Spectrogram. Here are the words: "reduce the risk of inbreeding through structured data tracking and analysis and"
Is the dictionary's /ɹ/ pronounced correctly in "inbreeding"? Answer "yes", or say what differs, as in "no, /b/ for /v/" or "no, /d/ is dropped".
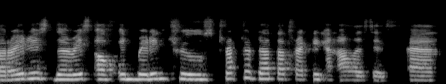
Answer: no, /ɹ/ is dropped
